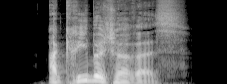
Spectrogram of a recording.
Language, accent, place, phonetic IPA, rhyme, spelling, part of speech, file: German, Germany, Berlin, [aˈkʁiːbɪʃəʁəs], -iːbɪʃəʁəs, akribischeres, adjective, De-akribischeres.ogg
- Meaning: strong/mixed nominative/accusative neuter singular comparative degree of akribisch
